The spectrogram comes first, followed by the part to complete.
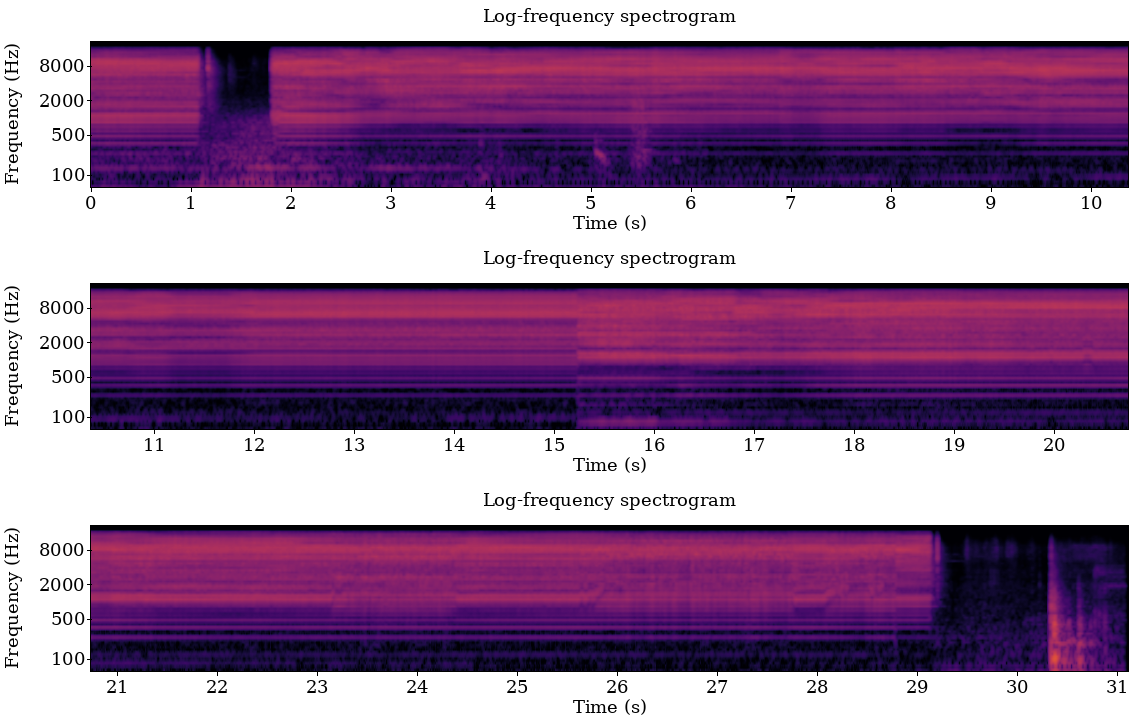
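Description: Dremel electric engraver buzzing steadily as its tip vibrates. It stops for a moment about a second in, then runs on with its tone shifting about halfway through, and stops just before the end.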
